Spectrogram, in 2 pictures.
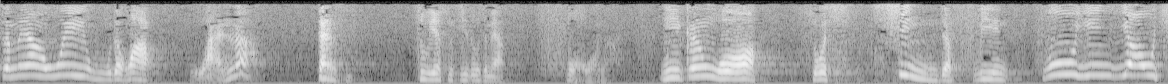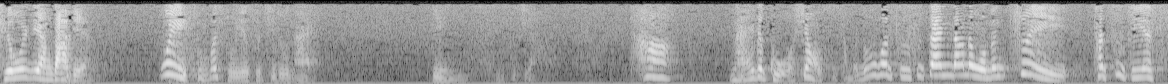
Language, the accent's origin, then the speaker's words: Chinese; Shanghai, China; born there; also born or lived in Yancheng, Jiangsu; 我是生在上海，如果呢光荣一点的话，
